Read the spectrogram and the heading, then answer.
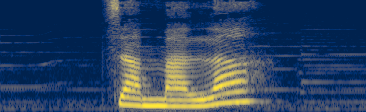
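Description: A single drawn-out cat meow, fairly loud, rising then falling in pitch over under a second, with quiet background before and after.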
